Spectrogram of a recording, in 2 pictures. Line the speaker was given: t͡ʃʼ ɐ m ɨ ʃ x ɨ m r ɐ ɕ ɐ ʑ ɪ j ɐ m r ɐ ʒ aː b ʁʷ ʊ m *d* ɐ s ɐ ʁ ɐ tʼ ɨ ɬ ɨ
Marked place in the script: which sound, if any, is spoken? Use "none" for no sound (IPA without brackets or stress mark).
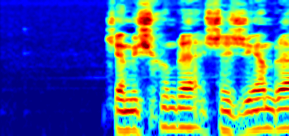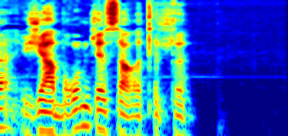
d͡ʒ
